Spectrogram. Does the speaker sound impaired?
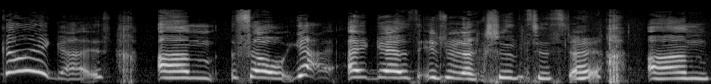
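Yes: cerebral palsy; lifelong very mild cerebral palsy, affects mouth and hands, slight balance problems, mild outward physical disability; speech noticeably affected.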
